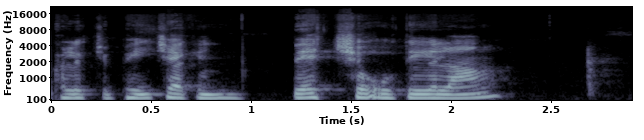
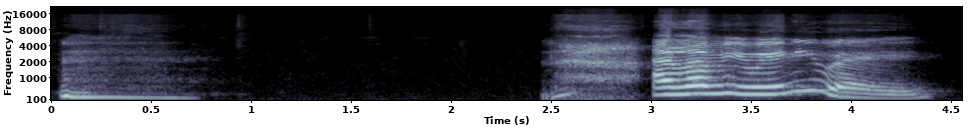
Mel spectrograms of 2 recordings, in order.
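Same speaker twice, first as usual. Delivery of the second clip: I love you anyway, pitched high, loud and slow with a laugh; high, sing-song; 7 dB louder, slower than usual. Shown as a demonstration. Speaker teasing angry listeners with a high, loud, laughing, drawn-out love you anyway.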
